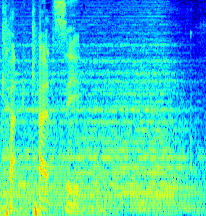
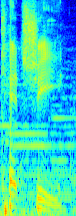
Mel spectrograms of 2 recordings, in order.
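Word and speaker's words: Cait Sith: Got enough hangers on already, but No, it's pronounced Ketchi.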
